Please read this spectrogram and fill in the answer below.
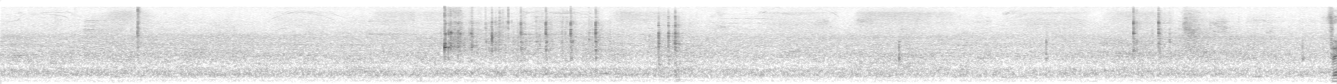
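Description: Steady background hubbub of a busy hall, with a cluster of light clinks from bar tools and glassware about three to five seconds in, and a few single clinks elsewhere.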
